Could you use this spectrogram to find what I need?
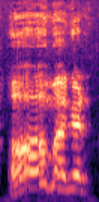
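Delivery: gasp, then high, loud, drawn-out thrill; hammed-up delighted astonishment; overjoyed gasp. Opening the surprise present at the end, hammed-up thrilled gasp.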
